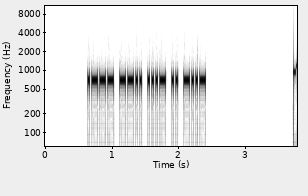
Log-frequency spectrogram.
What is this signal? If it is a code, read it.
Morse code, heard as a keyed tone, about 40 wpm, 700 Hz. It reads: JZVIX
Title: Code Groups - 5 Letters - 40wpm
